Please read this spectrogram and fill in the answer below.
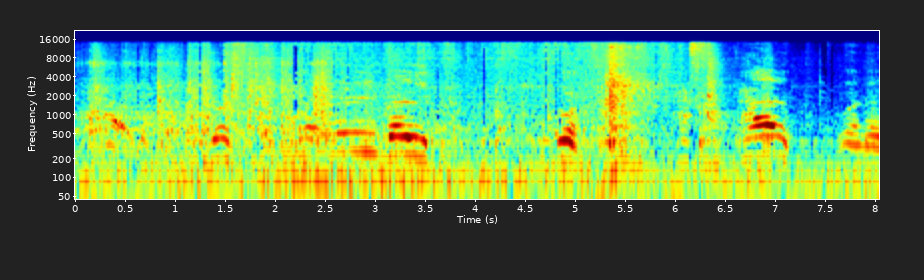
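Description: A man speaking in short phrases, with a brief burst of noise about five seconds in.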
